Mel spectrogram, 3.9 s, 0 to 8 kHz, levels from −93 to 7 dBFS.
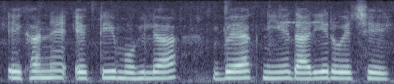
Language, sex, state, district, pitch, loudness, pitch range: Bengali, female, West Bengal, Alipurduar, 220 Hz, -14 LUFS, 215-230 Hz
